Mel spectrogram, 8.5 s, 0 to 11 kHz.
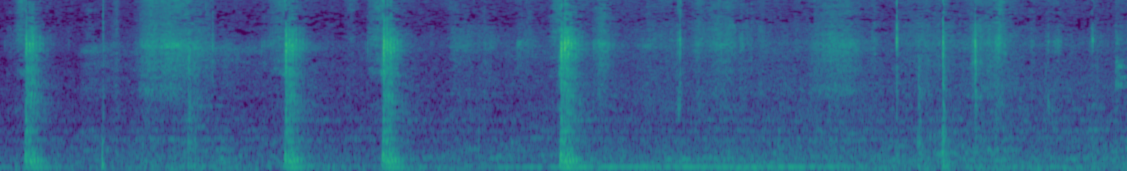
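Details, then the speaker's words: Car idling: irregular hollow knocks over low hum, first taken for plastic interior rattle, traced to the two fuel filter lines striking the fuel tank, a design issue. "然是这2根管子打的油箱响，这真的是太不给我面子了，真的。我是无论如何都没有想到这个玩意它会响。"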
